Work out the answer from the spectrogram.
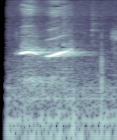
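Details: A rose-ringed parakeet, playing, gives two clear, high whistled notes, the first level and the second gliding slightly upward, over a faint low hum.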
